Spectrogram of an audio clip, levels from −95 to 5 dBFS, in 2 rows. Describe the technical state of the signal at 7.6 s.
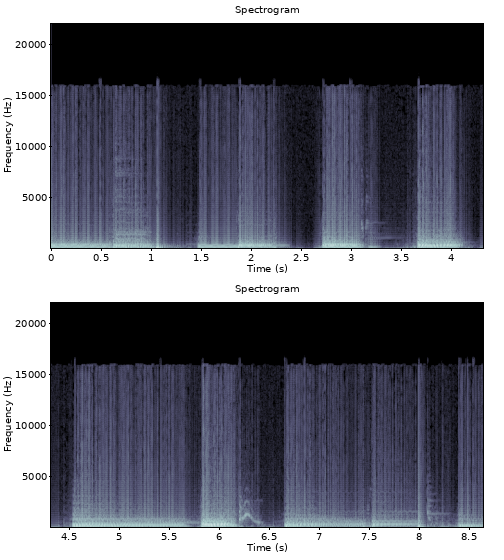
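At 7.6 s the music carries a block size mismatch (padded), present across the whole clip. Each block written is shorter than the block read, and the remainder is zero-filled, which fits 256-sample blocks. The regular gaps produce a 91.9 Hz buzz, and playback runs at 0.533× speed at roughly normal pitch.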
